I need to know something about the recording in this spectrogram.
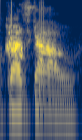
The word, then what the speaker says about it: Glasgow: Alexa Bliss will still get the Women's Championship match on November the 8th when SmackDown comes to us from Glasgow, Scotland. Yes. Or Glasgow, as they pronounce it that way.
